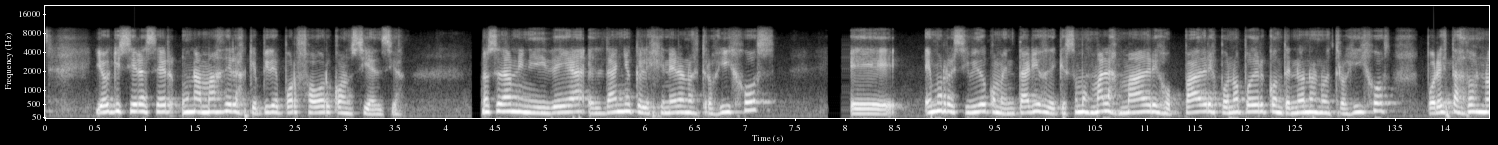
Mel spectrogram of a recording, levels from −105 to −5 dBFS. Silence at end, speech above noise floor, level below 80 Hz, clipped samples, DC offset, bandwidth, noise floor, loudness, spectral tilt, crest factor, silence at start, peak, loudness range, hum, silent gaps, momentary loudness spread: 0 s; 37 dB; -50 dBFS; under 0.1%; under 0.1%; 9.4 kHz; -49 dBFS; -13 LUFS; -6 dB/octave; 14 dB; 0.05 s; 0 dBFS; 3 LU; none; none; 7 LU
